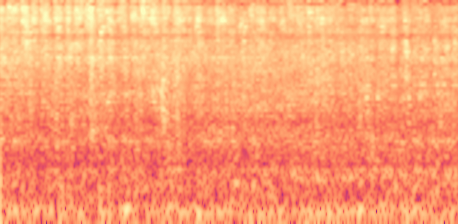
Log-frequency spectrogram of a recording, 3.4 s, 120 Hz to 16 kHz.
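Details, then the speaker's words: 1970 Oldsmobile Cutlass, Rocket 350 V8, warming up at about 52 °F with the hood not fully shut: an even, deep burble at idle with a steady low rumble and no knocks, ticks or belt squeal, healthy. "Motor sounds strong. I don't hear any belt squealing or any other rattling or anything."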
